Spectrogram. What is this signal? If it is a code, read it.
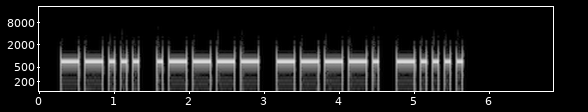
Morse code, heard as a keyed tone, about 15 wpm, 700 Hz. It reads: 7196
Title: Numbers - 4-Digit 15wpm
